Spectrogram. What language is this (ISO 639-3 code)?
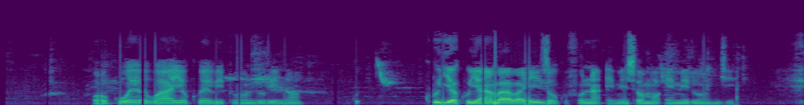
lug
